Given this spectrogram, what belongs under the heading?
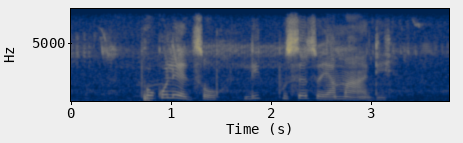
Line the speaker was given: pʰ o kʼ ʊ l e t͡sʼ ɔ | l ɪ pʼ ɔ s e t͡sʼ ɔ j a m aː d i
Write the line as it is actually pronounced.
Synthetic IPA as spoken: pʰ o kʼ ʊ l e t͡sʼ ɔ | l ɪ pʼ u s e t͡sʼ ɔ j a m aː d i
